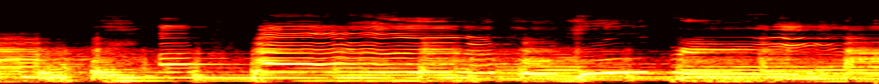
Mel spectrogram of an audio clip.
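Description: Live song: a singer holding drawn-out notes with vibrato over electric guitar chords.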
